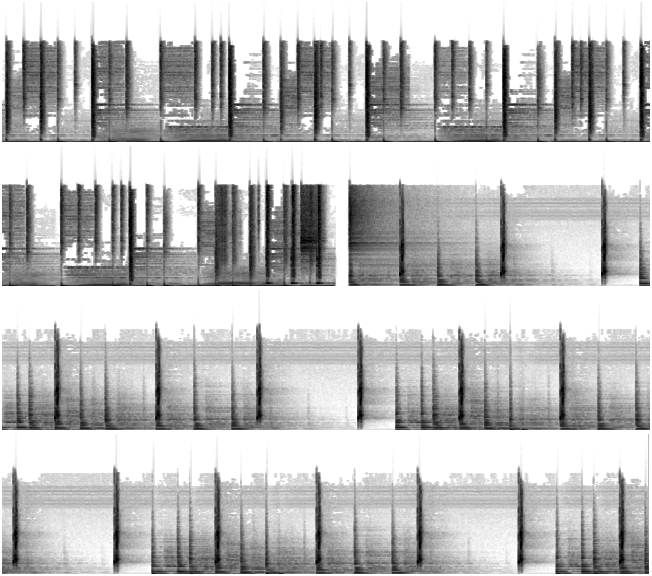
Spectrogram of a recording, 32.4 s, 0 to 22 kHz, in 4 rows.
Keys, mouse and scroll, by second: 0.4 ctrl+r, 2.5 click, 3.5 3, 3.8 click, 4.1 e, 5.8 click, 6.9 g, 8.3 click, 8.5-11.5 middle drag, 9.2 scroll up 1, 9.4 scroll down 2, 11.5 click, 11.9 e, 14.3 click, 14.5-15.7 middle drag, 15.2 e, 15.7 click, 15.8 e, 17.6 click, 18.0 e, 20.2 click, 20.3-26.5 middle drag, 20.9 scroll up 1, 22.6 KP_1, 23.0 KP_2, 23.3 KP_3, 23.8-24.2 scroll up 1, 24.2 KP_Decimal, 25.4 e, 26.5 click, 26.8-28.7 middle drag, 28.7 click, 29.1 e, 31.2-32.2 middle drag, 32.2 scroll up 2.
